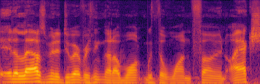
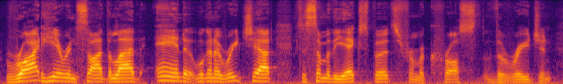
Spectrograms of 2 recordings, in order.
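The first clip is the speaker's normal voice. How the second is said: high, loud show-opening delivery; punchy, energetic host intro hyping the show; upbeat TV presenter; 5 semitones higher, 5 dB louder than usual. Acted. Host welcomes viewers to the tech show, upbeat presenter.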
